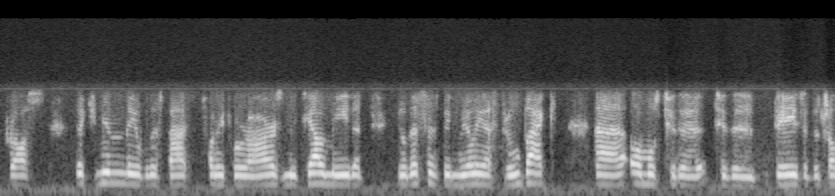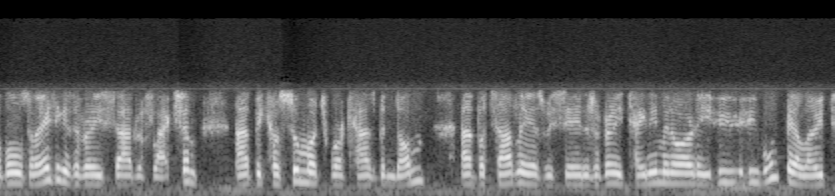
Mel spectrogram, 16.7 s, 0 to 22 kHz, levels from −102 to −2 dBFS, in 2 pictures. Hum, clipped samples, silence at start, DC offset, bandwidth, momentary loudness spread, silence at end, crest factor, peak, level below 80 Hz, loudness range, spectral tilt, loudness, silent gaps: none; under 0.1%; 0.05 s; under 0.1%; 4.8 kHz; 7 LU; 0 s; 18 dB; 0 dBFS; -56 dBFS; 2 LU; -6 dB/octave; -18 LUFS; none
